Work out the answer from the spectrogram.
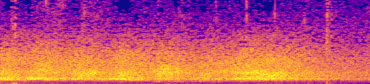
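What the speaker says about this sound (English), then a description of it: "this crowd is feeling themselves after that last drive" A football stadium crowd at a Buckeyes versus Badgers game roars steadily after a touchdown, a dense and sustained wall of cheering that stays loud throughout.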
